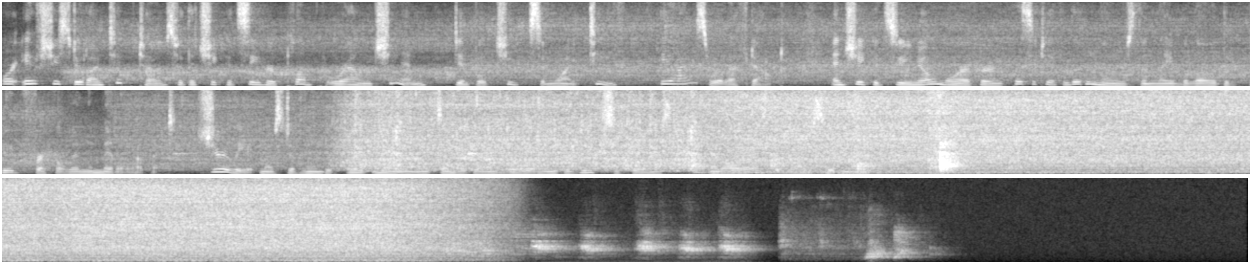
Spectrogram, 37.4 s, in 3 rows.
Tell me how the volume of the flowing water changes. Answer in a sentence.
The loudness of the flowing water goes up.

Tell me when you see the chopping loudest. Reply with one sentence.
The loudest moment of the chopping is at 22 seconds.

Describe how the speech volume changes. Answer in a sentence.
The volume of the speech stays about the same.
